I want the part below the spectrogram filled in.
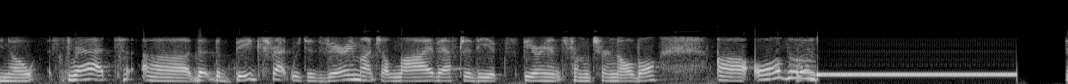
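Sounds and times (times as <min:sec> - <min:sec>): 
speech: 0:00.0 - 0:08.3
voice speaking over the telephone line: 0:07.9 - 0:08.3
steady telephone line tone humming at a constant pitch: 0:08.0 - 0:10.3.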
